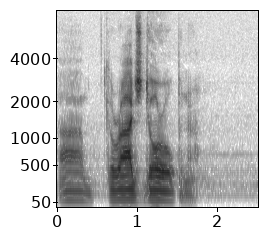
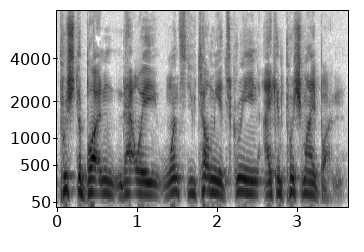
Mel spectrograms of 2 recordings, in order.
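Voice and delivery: higher, louder retold yell; 6 semitones higher, 4 dB louder than usual. Dad yelling instructions to son in the garage. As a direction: bark the steps at the kid. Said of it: "So I'm yelling at him".

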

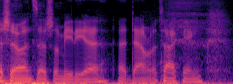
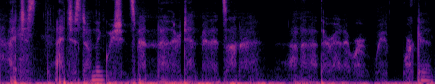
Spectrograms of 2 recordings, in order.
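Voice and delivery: soft unvoiced whisper; 5 semitones higher, 10 dB quieter than usual. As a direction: keep it hushed. Group whispering.

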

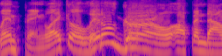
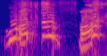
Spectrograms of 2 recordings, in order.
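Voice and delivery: high, slow, baffled what the fuck; a high slow yelp of surprise; high disbelieving cry; slower than usual. Retold or imitated. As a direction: squeal it in disbelief. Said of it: "I'm like".

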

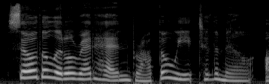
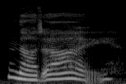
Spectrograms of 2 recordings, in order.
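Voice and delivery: sleepy cat purring; 5 semitones higher than usual. Acted. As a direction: purr it like a drowsy cat. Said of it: "purred the sleepy cat".

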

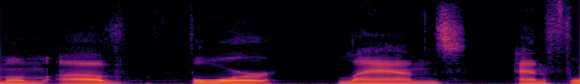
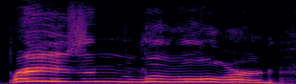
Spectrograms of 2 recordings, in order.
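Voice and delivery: mock rejoicing; slower than usual. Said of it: "everybody was like".

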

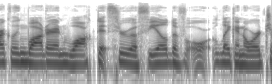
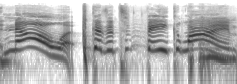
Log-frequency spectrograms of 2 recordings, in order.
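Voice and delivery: mock high voice; 13 semitones higher, slower than usual. Mocking the fake lime.

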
